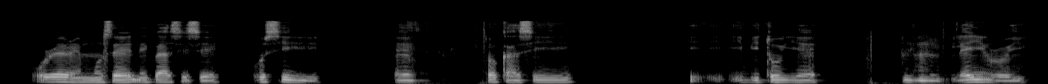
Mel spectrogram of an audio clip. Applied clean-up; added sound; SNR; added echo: neural mask model DeepFilterNet 3.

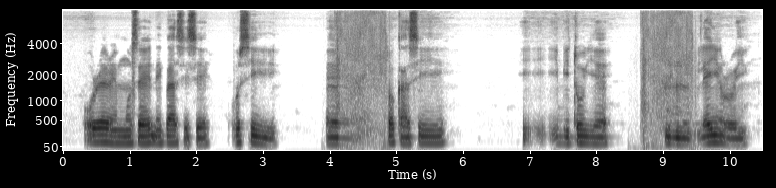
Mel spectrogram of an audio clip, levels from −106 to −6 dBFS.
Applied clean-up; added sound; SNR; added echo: none; Tearing; 16 dB; none.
